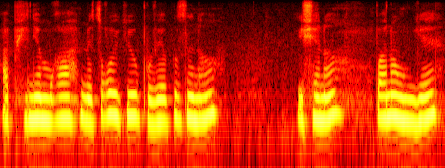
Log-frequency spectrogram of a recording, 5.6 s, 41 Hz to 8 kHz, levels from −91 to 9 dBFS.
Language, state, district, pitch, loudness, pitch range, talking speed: Sumi, Nagaland, Kohima, 195 Hz, -14 LUFS, 185-205 Hz, 95 wpm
